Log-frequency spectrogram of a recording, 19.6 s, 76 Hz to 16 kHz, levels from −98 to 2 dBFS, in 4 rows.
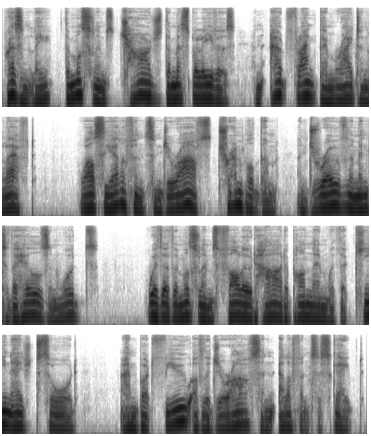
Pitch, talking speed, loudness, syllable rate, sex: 105 Hz, 145 wpm, -17 LUFS, 4.5 syllables/s, male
